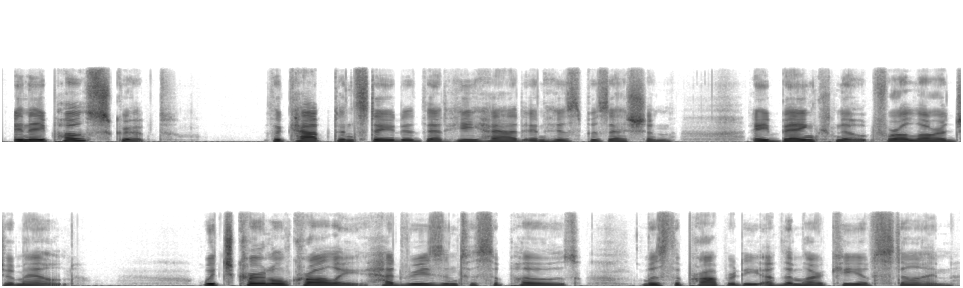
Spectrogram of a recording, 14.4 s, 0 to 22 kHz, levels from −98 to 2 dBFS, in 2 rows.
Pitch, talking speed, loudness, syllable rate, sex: 180 Hz, 140 wpm, -20 LUFS, 4.5 syllables/s, female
